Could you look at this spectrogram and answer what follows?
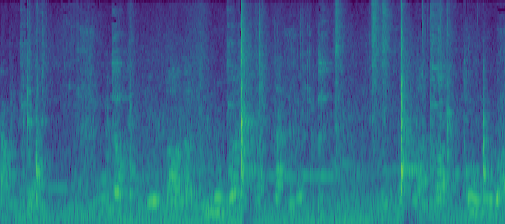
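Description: A small hand-forged axe, made from leaf-spring steel, chopping into a short piece of wood on a wooden block: a handful of sharp chops, the loudest about two and a half seconds in and again at four seconds.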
